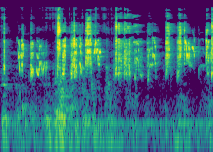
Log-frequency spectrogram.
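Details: Pet budgerigar pair mating for the first time: busy, scratchy chatter of short warbled notes and squawky bursts, with rapid bright clicks and buzzy chirps in quick succession, broken by brief pauses.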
